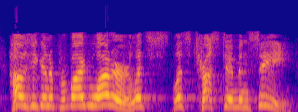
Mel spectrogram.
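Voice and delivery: high, loud and eager, full of faith; hopeful believer, bright and loud; eager trusting praise. Pretend. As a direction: sing out your trust in God. Imagined faithful Israelites trusting God.

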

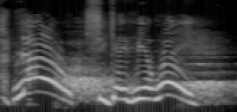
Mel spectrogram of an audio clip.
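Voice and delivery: a very high, loud shrieking no; demon's shriek. Retold or imitated. The spirit inside the woman refusing, a loud high shriek. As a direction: scream it like the spirit inside her. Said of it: "this voice came out of her".

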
